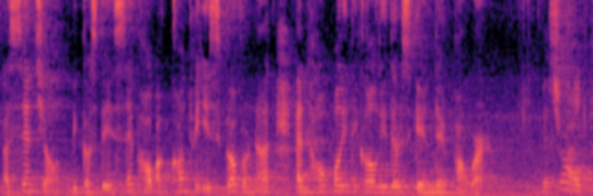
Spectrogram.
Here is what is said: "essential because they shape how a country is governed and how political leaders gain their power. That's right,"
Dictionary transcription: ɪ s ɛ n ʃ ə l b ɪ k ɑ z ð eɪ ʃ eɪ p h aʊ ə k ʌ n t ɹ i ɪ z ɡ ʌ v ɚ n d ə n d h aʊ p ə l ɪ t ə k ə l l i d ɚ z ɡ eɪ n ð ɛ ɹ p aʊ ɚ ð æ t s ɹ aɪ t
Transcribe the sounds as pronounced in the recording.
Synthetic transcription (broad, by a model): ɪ s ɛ n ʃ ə l b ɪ k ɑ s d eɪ s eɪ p h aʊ ə k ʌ n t ɹ i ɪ s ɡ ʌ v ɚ n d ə n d h aʊ p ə l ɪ t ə k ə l l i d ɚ s ɡ eɪ n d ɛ ɹ p aʊ ɚ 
